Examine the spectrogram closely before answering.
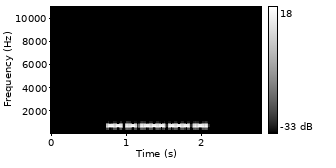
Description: Morse code, heard as a keyed tone, about 51 wpm, 700 Hz. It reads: MAJOR
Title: Sentences from Top 600 Words - New Word Drill - 50wpm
